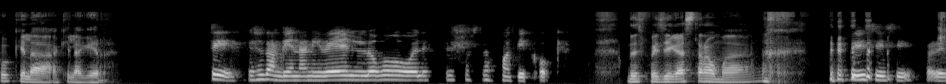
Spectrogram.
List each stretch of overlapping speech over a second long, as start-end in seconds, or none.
none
